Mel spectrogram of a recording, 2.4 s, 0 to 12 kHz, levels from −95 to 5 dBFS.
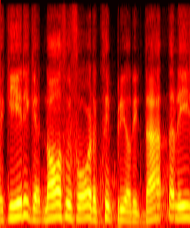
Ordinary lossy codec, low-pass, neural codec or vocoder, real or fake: none; 10.8 kHz; codec, 16 kHz in and 24 kHz out, 0.9 kbps, LongCat-Audio-Codec, four codebook decoder; fake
